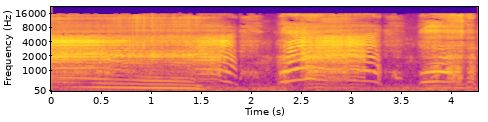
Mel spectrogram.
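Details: Infant, described as irritated and sleepy, crying loudly in long high-pitched wails with short gasping breaks while an adult coaxes louder crying for the camera; ordinary fussy infant cry.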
